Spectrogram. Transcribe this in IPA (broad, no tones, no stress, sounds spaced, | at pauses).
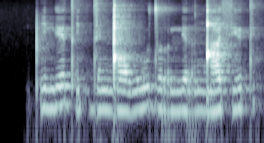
pʼ i nʲ ɛ tʼ i tʲ d ɛ ŋ͡ǃ ɔ v u d o r nʲ a r ŋ͡ǃ a sʲ ɘ tʲ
